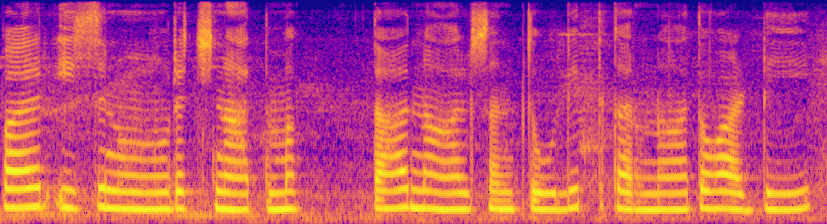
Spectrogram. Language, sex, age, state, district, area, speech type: Punjabi, female, 30-45, Punjab, Jalandhar, urban, spontaneous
